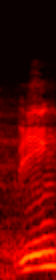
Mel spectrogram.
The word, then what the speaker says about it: ह्रीं: उस ऐं ह्रीं क्लीं, देखिए अब आपकी इसकी उच्चारण ध्वनि, एंग, रींग, क्लींग। मैं ग की ध्वनि के साथ उसकी बात बता रहा हूं।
